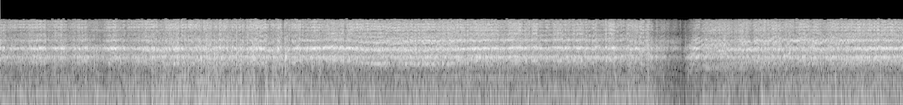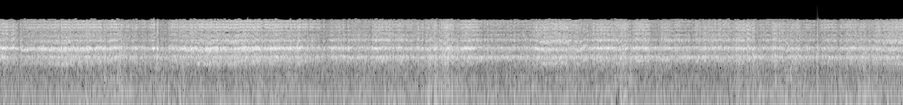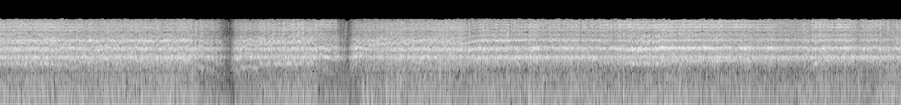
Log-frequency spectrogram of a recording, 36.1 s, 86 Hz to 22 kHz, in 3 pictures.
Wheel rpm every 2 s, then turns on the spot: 230, 210, 220, 230, 130, 210, 220, 220, 230, 230, 230, 230, 210, 140, 130, 220, 230, 230.
none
